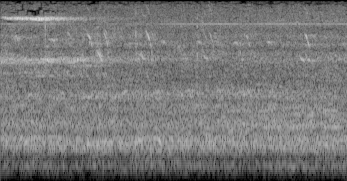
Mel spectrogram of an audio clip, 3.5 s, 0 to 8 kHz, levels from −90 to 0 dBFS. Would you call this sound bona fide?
yes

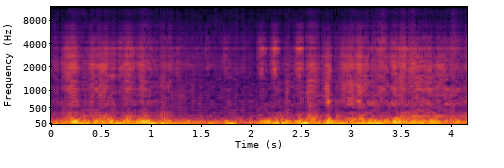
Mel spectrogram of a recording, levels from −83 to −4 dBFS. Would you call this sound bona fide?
no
